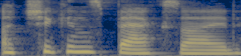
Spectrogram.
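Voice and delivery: usual speaking voice

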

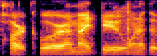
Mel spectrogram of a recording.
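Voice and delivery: plain reading voice

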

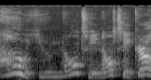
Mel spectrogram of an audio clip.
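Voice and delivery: syrupy, honeyed, sugary sweet teasing voice. Imitating the villain Yura from the show: sweet voice imitating Yura. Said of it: "She's got the sweetest voice".

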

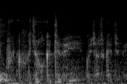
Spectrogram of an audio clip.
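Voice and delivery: soft, hushed, nervous whisper.

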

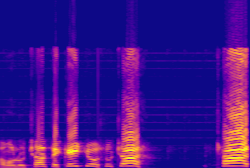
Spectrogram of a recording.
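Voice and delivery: overexcited, carried away, shrill, high and rising pitch. Streamer urging their little fighters on in a game: overexcited. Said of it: "Perdón, me he emocionado demasiado".

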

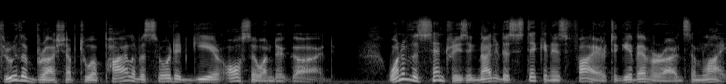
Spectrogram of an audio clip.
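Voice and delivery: ordinary delivery

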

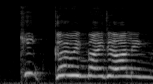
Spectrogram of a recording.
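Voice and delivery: shrill, high, loud, breathless panting call. Narrator reads the fox urging his darlings on as shovels scrape behind, panting. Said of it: "panted Mr. Fox".

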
